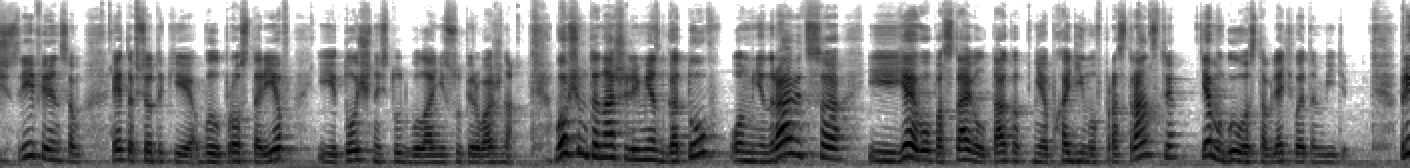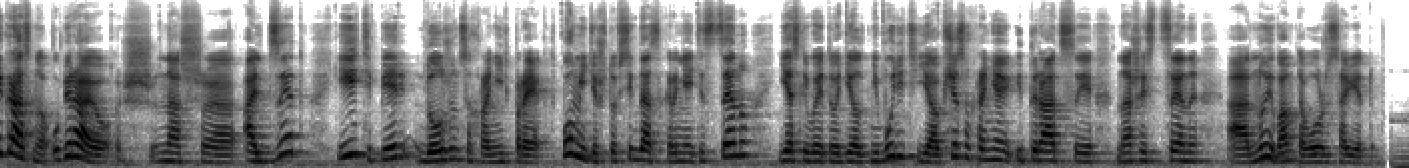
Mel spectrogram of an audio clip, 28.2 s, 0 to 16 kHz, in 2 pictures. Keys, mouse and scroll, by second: 0.2-0.8 scroll down 6, 1.1 click, 1.4-3.4 middle drag, 3.4 scroll up 4, 3.7-4.7 middle drag, 4.7 scroll down 2, 5.0 middle click, 5.8-6.3 scroll down 1, 6.3-8.6 shift+middle drag, 8.6-9.0 scroll up 2, 9.0-9.5 scroll down 2, 9.5-11.4 middle drag, 11.4 click, 14.2 alt+z, 15.2-17.1 shift+middle drag, 17.1 scroll up 2, 17.5-19.8 middle drag, 19.8-22.9 drag.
